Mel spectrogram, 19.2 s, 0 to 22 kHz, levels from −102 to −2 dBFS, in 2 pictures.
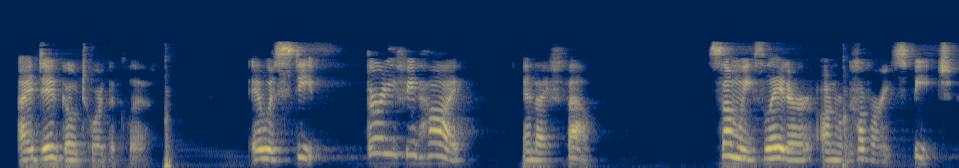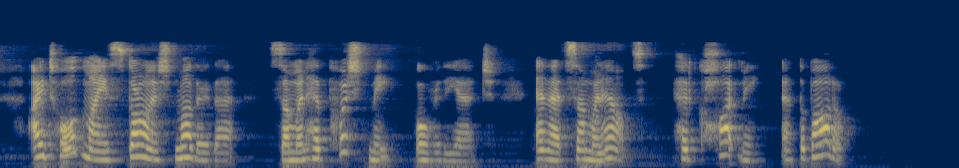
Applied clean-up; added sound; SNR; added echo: neural mask model DeepFilterNet 3.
